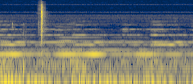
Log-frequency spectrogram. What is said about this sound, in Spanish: Mira, momento campana. Tenemos una iglesia aquí al lado que suena la campana y ya, momento campana.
